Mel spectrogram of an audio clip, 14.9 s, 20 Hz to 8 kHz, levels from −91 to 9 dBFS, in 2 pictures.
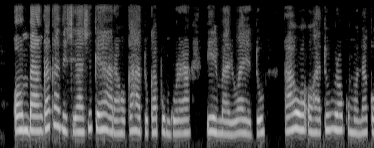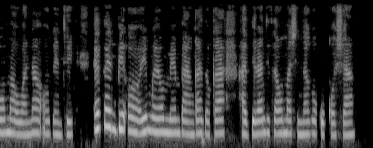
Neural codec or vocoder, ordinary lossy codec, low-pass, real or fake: none; AAC, 48 kbps; 7.2 kHz; real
